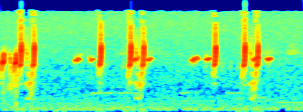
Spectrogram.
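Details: Quail call recording played as a hunting lure. Sharp, high chirped notes come in quick pairs and triplets about every half second, mixed with softer short whistled peeps.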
